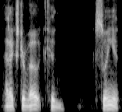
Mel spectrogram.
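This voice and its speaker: A man co-hosting a casual political podcast, giving his predictions in a measured, thoughtful way. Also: low-pitched, steady tone, a little mellow, slightly rough, no echo. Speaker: podcast co-host.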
